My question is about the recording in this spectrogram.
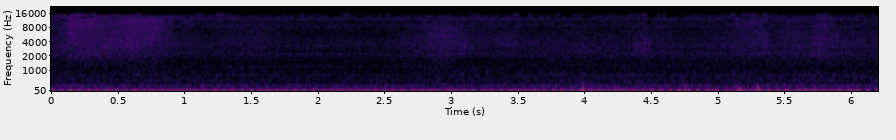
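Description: Steady low rumble of a 2011 Maruti Suzuki Ritz petrol engine idling with the AC running, heard from inside the cabin, with the airflow of the AC blower. A single soft click about four seconds in.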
